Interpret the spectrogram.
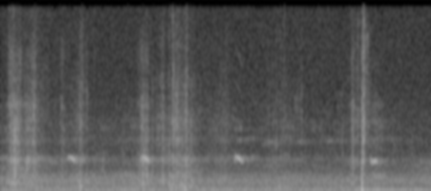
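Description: A bird giving a short, high chirp over and over, about once every second or so, five times. Scattered soft clicks and rustles, with one sharp knock about five and a half seconds in.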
